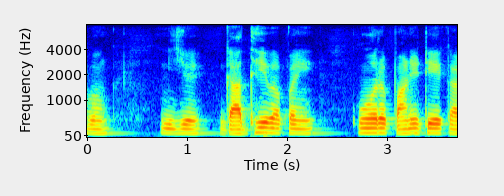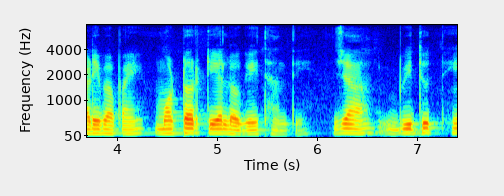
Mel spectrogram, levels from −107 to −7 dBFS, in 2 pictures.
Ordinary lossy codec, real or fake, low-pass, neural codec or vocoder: none; real; none; none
